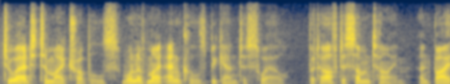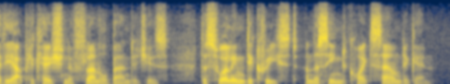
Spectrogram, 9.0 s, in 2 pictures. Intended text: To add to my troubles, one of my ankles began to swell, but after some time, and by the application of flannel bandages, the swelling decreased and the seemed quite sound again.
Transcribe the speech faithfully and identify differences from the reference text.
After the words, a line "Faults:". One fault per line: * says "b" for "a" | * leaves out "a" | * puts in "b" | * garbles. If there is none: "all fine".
To add to my troubles, one of my ankles began to swell, but after some time, and by the application of flannel bandages, the swelling decreased and the seemed quite sound again.
Faults:
all fine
